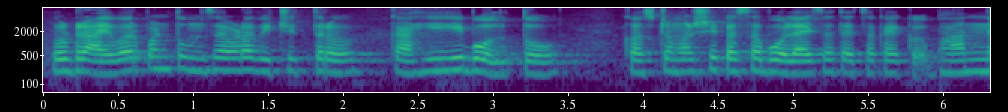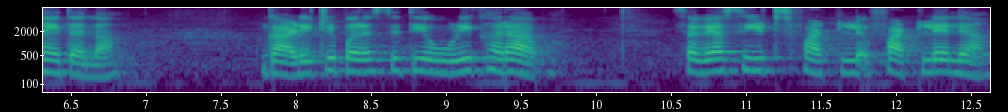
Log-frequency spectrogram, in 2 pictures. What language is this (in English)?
Marathi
